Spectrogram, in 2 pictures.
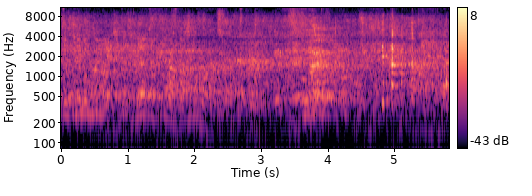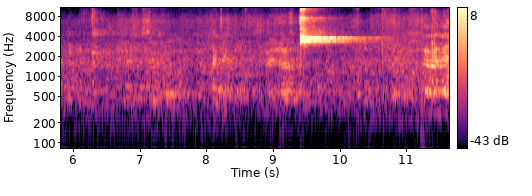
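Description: Wrestlers' feet shuffle and scuff on a soft mat.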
